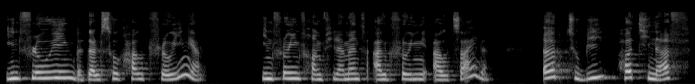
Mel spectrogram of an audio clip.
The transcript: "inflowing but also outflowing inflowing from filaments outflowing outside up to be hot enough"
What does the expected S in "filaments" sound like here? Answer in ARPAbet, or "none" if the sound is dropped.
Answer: none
